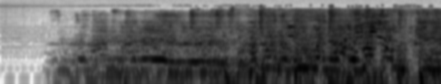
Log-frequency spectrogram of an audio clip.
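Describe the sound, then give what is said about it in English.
Crowd chatter and hubbub at a rapping competition in Makambako, a small town in the Iringa region of Tanzania's southern highlands: many overlapping voices form a dense babble that starts abruptly and grows slightly louder. “let's listen to my report, which began at a rapping competition in a small town in the southern highlands of Tanzania.”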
